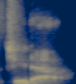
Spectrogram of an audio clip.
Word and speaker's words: Qi Dao: an English-speaking ear so I used the Chinese or Mandarin way of spelling and pronouncing it which is cheow means the same thing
